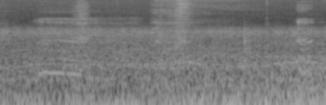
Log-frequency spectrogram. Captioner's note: faint wheezing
